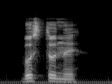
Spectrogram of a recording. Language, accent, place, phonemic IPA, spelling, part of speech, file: French, France, Lyon, /bɔs.tɔ.ne/, bostonner, verb, LL-Q150 (fra)-bostonner.wav
- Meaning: to dance the Boston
